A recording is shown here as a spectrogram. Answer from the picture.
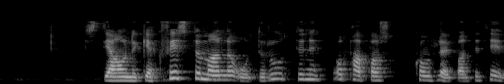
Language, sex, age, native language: Icelandic, female, 60-69, Icelandic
